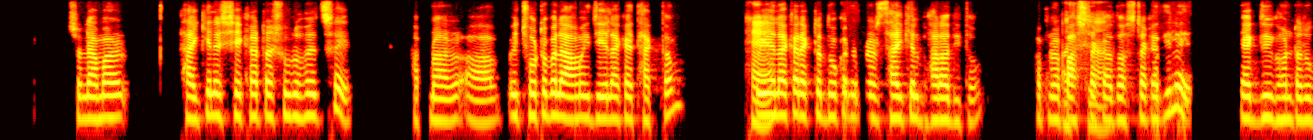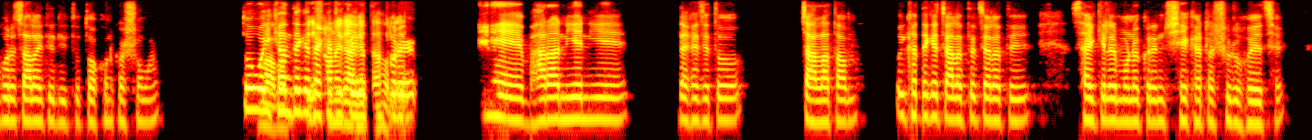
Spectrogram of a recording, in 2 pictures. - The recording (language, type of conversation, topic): Bengali, podcast, আপনার প্রথমবার সাইকেল চালানোর স্মৃতিটা কি এখনো মনে আছে?
- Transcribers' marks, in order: tapping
